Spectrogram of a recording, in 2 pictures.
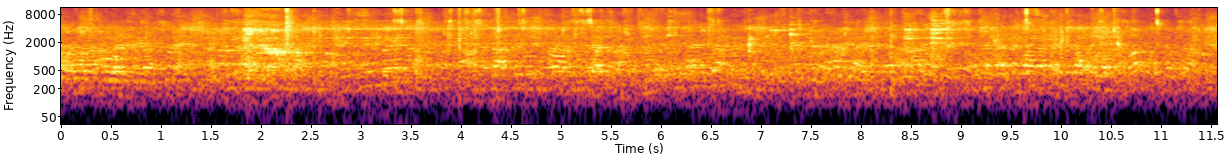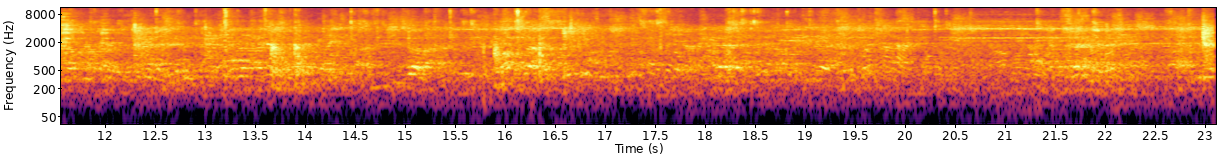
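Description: Casino chips clink and clatter on a table.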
